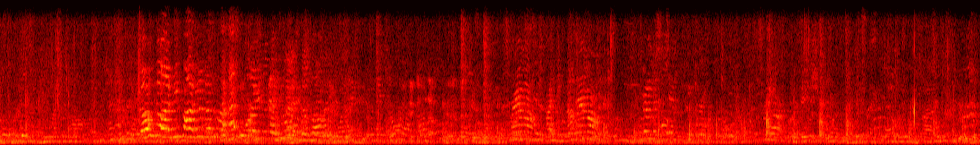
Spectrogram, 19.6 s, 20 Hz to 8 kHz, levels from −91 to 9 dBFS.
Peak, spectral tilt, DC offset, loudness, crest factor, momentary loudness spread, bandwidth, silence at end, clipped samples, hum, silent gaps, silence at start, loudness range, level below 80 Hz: -12 dBFS; -4.5 dB/octave; under 0.1%; -37 LUFS; 26 dB; 13 LU; 8 kHz; 0 s; under 0.1%; none; none; 0 s; 10 LU; -76 dBFS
